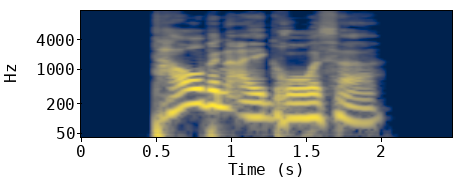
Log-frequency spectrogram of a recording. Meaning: inflection of taubeneigroß: 1. strong/mixed nominative masculine singular 2. strong genitive/dative feminine singular 3. strong genitive plural
- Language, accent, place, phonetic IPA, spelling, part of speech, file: German, Germany, Berlin, [ˈtaʊ̯bn̩ʔaɪ̯ˌɡʁoːsɐ], taubeneigroßer, adjective, De-taubeneigroßer.ogg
